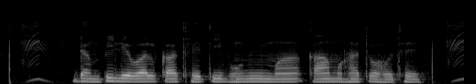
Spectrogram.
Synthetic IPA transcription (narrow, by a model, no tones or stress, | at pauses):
ɖəmpileʋəlkakʰet̪ibʱumimãkamːəɦət̪ʋəɦot̪ʰe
